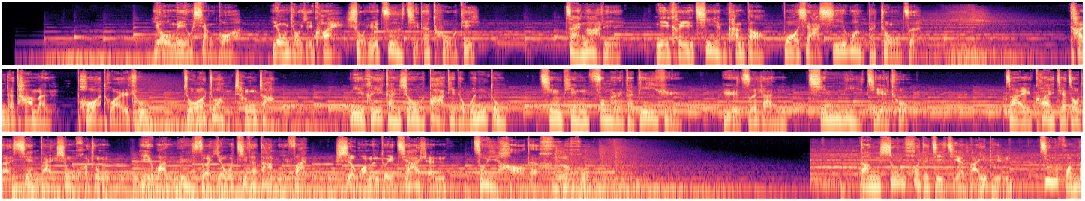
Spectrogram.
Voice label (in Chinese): 男 品宣 兴凯湖大米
